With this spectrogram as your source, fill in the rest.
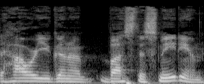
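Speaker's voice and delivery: ordinary talk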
